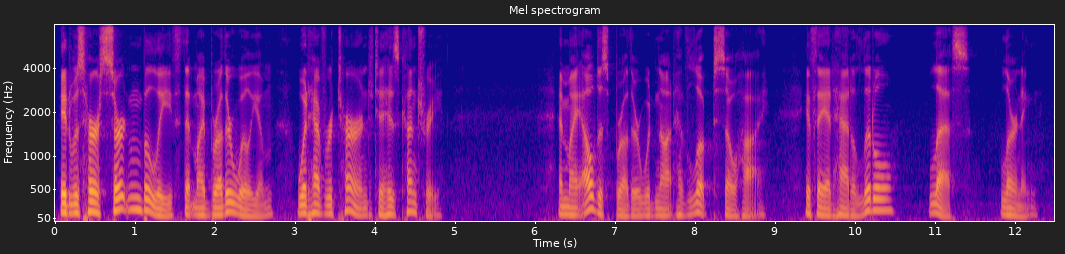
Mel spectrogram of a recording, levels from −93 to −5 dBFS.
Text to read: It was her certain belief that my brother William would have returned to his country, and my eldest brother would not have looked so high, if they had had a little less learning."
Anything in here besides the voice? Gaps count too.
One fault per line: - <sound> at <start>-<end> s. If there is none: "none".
none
